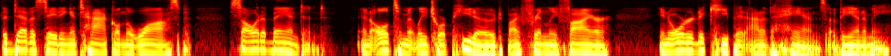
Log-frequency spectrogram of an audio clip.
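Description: A man talks fairly quickly in an unremarkable speaking voice, fairly low in pitch with ordinary pitch variation and very even loudness. The recording is very clean, with a silent background. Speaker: podcast host. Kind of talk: history documentary narration, then casual interview. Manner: solemn, measured, formal storytelling.

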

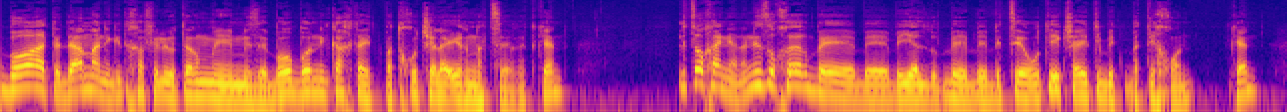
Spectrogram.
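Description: A man with a fairly high voice speaks in an Arabic accent. His intonation is lively and his pace is moderate. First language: Arabic (speaking Hebrew). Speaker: activist and social media influencer, wounded army veteran. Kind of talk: interview.

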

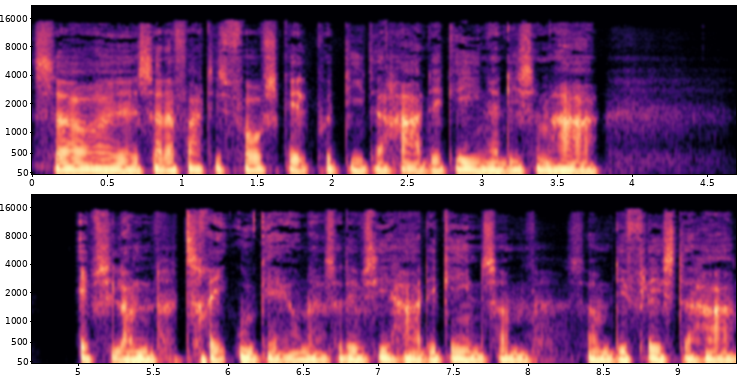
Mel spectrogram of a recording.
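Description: Very slow and somewhat breathy, a man's very deep, low voice holds a fairly even intonation, dry and close with no echo on a very clean recording with a silent background. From rural central Jutland, Denmark. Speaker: medical professor and brain researcher. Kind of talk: interview. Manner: halting, many fillers.

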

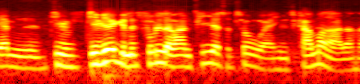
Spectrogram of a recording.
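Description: A man's fairly high-pitched voice, with lively intonation and a fairly quick pace. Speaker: caller. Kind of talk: anecdote told on call-in show.

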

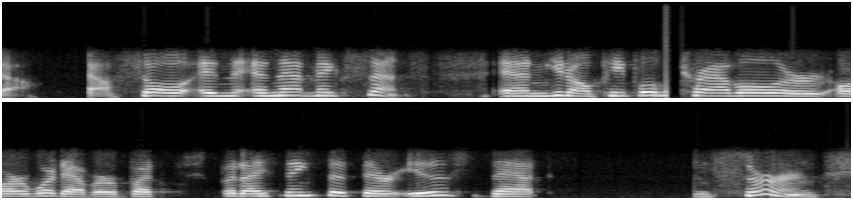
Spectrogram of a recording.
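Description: With an American accent, a woman speaks at a moderate pace in a high pitch with lively intonation. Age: 70s. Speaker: caller. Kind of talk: casual chat. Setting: phone call.

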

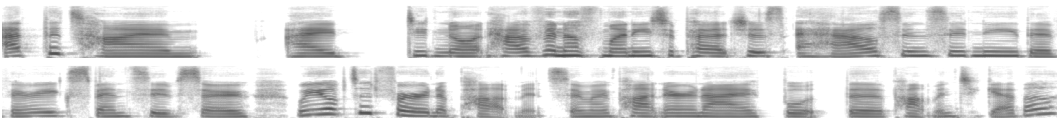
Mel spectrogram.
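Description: With an Australian accent, a woman speaks at a moderate pace in a fairly high voice with ordinary pitch variation, the sound dry and close with no echo on a very clean recording with a silent background. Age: 20s. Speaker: personal finance content creator. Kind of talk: interview.

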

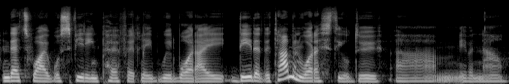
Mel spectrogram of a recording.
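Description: A woman with an Italian accent talks at a fairly quick pace. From Catania, Sicily, Italy. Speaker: orthopaedic surgeon and researcher. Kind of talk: interview conversation.

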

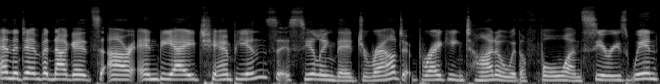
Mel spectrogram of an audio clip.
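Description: The pitch varies in an ordinary way. It is an unremarkable speaking voice. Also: woman. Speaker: news podcast presenter. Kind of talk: formal newsreading, scripted bulletin. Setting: studio. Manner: brisk, even and authoritative; measured and businesslike.

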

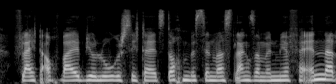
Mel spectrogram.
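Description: A woman is speaking. The sound is dry and close with no echo, over a quiet background. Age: 20s. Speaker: climate activist and carbon management consultant. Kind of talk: interview.

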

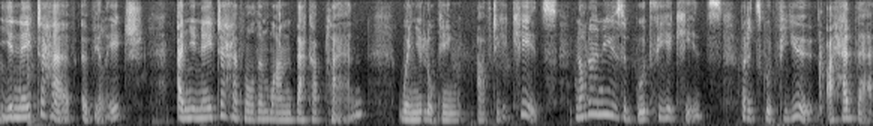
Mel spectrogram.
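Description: A woman with an Australian accent speaks at a fairly slow pace in a somewhat breathy voice, with medium pitch and lively intonation, on a very clean recording with a silent background. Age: 60s. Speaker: former school principal. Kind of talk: casual chat.

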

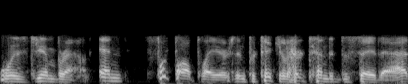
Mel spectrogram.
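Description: Using a normal speaking voice, a man of medium pitch talks at a fairly slow pace with lively intonation. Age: 60s. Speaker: newspaper columnist and radio host. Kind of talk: casual chat.

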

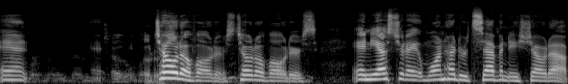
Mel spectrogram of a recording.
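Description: This woman has a plain, everyday voice pitched fairly high. She talks at a moderate pace with lively intonation. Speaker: radio talk show host. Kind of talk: talk radio interview. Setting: radio studio.

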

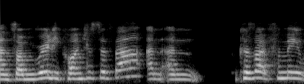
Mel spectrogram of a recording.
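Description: This woman has a British accent and a high pitch. Her intonation stays fairly even. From Britain. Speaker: career coach. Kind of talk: interview.

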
